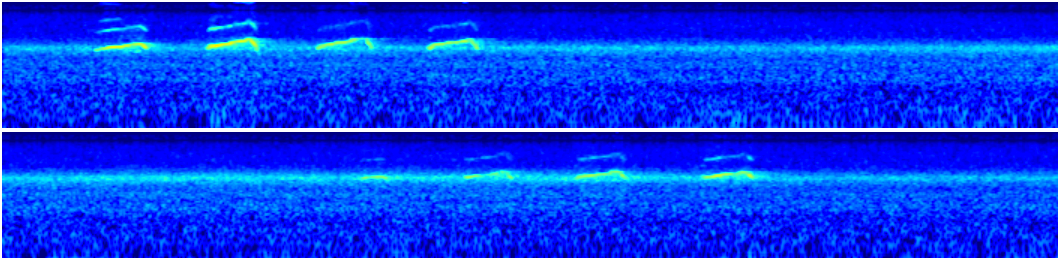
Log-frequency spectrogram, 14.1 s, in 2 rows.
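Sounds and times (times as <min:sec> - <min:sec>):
steady hiss: 0:00.0 - 0:14.0
bird chirps rising in pitch: 0:00.6 - 0:03.2, 0:10.2 - 0:12.1.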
